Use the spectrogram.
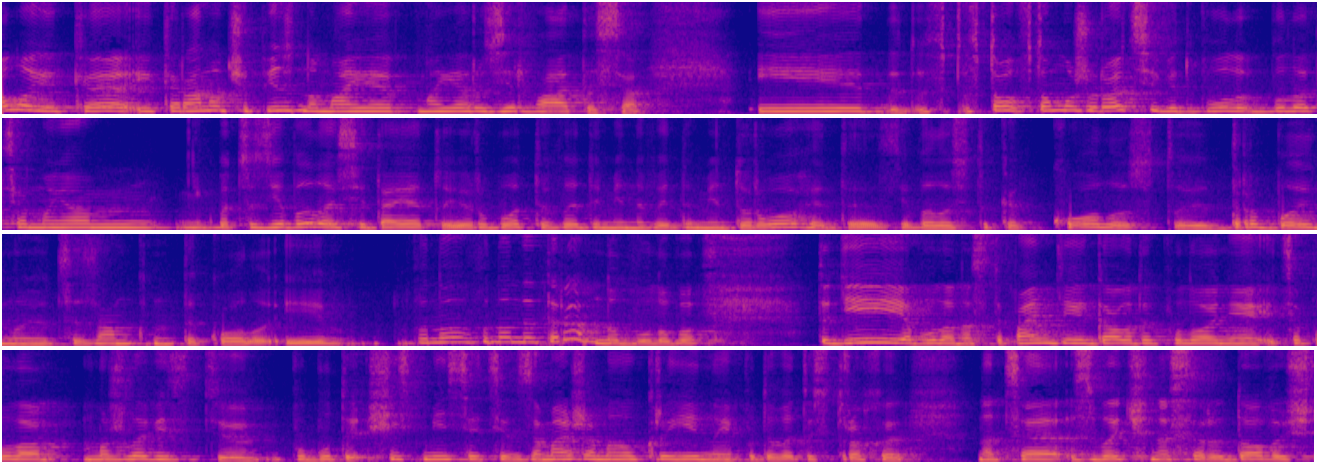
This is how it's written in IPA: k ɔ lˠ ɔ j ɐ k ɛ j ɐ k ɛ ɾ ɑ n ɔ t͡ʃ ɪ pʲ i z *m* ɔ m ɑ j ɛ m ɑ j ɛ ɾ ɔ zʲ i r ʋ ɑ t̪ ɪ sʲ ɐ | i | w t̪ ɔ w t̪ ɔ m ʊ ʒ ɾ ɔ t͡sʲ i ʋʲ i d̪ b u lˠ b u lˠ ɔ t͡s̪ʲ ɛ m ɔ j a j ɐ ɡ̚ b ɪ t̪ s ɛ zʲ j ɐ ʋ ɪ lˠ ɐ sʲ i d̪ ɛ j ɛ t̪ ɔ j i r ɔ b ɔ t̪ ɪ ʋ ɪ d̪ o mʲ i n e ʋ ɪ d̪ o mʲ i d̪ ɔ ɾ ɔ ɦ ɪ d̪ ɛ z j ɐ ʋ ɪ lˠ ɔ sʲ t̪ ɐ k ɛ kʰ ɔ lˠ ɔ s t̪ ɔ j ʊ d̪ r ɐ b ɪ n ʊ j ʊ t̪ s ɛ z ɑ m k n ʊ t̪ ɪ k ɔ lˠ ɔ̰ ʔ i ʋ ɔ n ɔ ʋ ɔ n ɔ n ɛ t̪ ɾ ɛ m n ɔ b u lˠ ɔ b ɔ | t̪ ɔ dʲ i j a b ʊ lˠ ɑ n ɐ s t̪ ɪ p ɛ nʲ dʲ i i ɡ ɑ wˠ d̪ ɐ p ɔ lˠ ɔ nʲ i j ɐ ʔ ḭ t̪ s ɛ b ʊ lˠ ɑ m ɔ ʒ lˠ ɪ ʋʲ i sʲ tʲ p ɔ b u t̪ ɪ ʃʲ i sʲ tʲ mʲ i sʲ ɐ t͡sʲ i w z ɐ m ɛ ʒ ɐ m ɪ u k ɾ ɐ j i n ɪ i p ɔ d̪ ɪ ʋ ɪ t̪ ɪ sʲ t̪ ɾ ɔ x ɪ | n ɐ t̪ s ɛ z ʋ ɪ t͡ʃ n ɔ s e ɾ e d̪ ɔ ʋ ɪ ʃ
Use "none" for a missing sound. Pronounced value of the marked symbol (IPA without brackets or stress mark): n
